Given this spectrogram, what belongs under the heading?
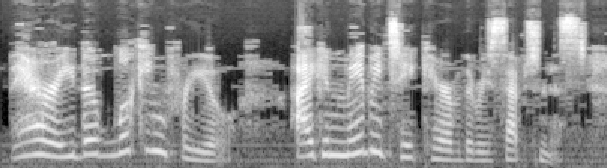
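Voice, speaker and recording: A woman's voice: high voice, big pitch swings, normal speed, a little hiss or hum. A woman playing a helpful but skeptical sidekick in a cartoon game, with an incredulous, teasing delivery. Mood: skeptical, hurried. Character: helpful, skeptical female accomplice of a bee. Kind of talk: animated game voice acting.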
